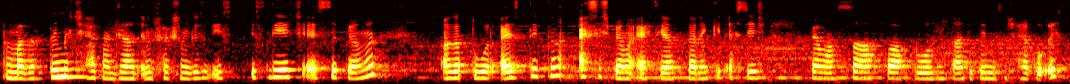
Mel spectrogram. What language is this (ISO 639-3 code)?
kas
